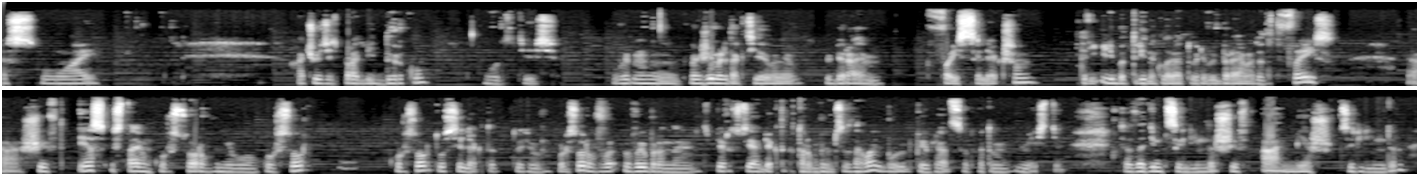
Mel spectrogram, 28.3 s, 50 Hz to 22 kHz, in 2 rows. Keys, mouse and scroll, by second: 1.3 Tab, 1.4 click, 1.6 scroll down 2, 1.7-2.2 middle drag, 2.2 z, 2.5-3.0 scroll up 4, 3.0 KP_3, 3.3 KP_1, 3.8 click, 4.0 scroll up 2, 4.2 Tab, 4.5 3, 4.8 click, 5.4 shift+s, 6.1 Tab, 6.3 click, 6.9 click, 7.3 Tab, 9.5 click, 9.8-10.6 scroll up 4, 10.6 3, 11.9 click, 14.8 shift+s, 16.3-16.9 scroll down 1, 16.9 shift+s, 17.9 shift+s, 19.3 middle click, 19.6 scroll up 1, 20.4-21.0 scroll down 3, 21.0 Tab, 21.2 click, 21.8-24.9 middle drag, 25.0 shift+a.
